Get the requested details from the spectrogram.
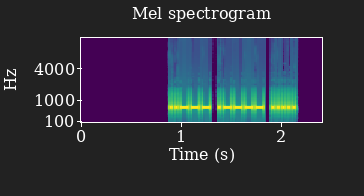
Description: Morse code, heard as a keyed tone, about 44 wpm, 700 Hz. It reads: 215
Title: Numbers - 3-Digit 45wpm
